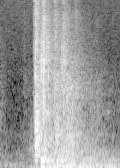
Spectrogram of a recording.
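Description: A door swings shut with a single heavy thud followed by a short rattling settle, close and fairly loud against a quiet room.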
